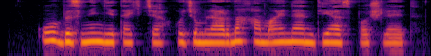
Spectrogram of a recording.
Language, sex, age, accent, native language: Uzbek, female, 19-29, Farg'ona, Uzbek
